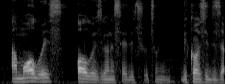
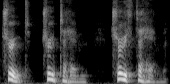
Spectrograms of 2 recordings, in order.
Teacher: In the word truth, where the th sound could come out in between your teeth, truth, he pronounces this as a clear T sound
